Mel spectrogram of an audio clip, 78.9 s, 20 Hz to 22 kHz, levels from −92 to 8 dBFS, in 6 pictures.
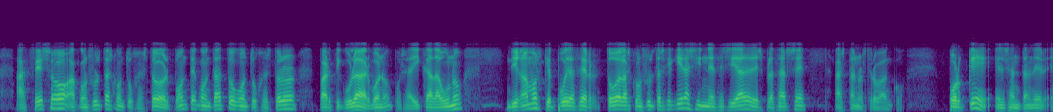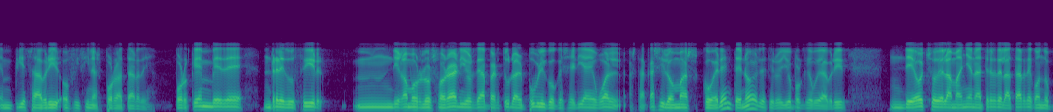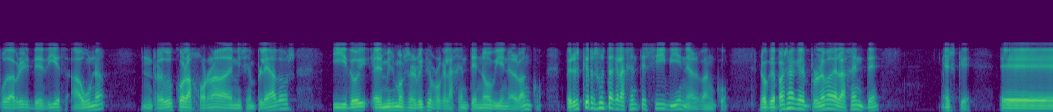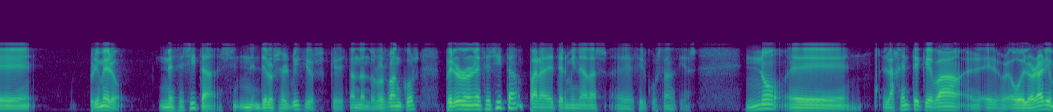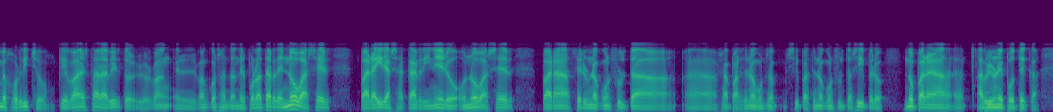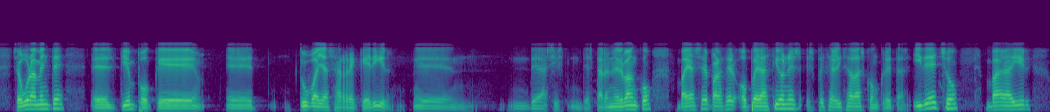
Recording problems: phone-call audio; nothing above 3.5 kHz

